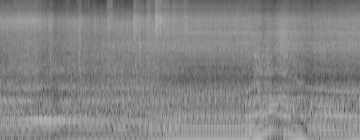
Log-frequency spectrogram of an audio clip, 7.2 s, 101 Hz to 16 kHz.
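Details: Toyota Tacoma with 2.7L 3RZ engine on a cooler day, stock muffler cut off leaving an open 2-inch pipe: raw, loud, rough bark at idle, then a quick rev rising and falling.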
